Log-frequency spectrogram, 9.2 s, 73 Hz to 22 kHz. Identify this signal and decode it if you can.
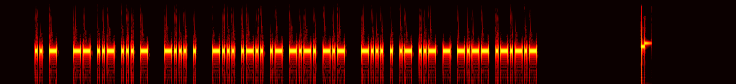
Morse code, heard as a keyed tone, about 40 wpm, 700 Hz. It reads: IT MUST BE BLACK BEAUTY.
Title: Sentences from Top 1000 Words - Review Part 2 - 40wpm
